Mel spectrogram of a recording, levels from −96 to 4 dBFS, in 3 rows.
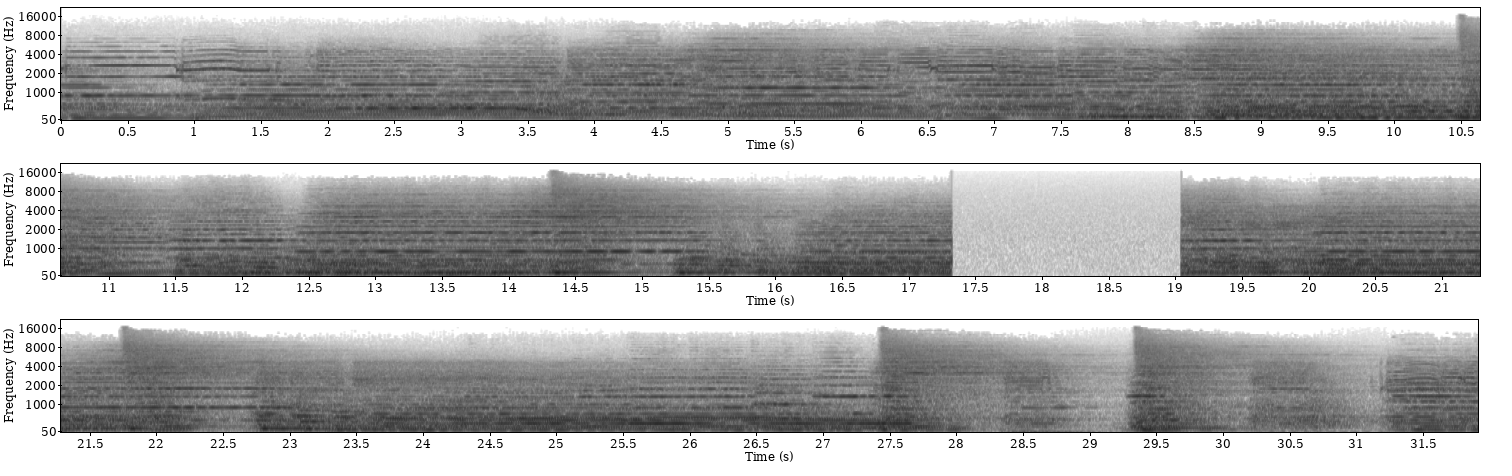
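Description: At 17.32 s the wanted signal is likely lost somewhere upstream while the path after the break stays live, giving an audio dropout to a faint residue. For about 1.72 s, until 19.05 s, the sound cuts out abruptly in mid-flow and only a bed of hiss remains, roughly 40 dB below the normal level. It then snaps straight back rather than fading, so the gap reads as a break in the chain, not a natural pause.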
